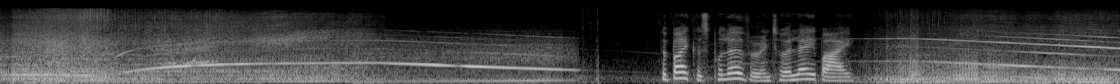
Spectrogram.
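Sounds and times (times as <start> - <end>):
police car siren wailing during a chase: 0.6 - 6.0, 8.0 - 11.1
speech: 6.6 - 8.9.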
